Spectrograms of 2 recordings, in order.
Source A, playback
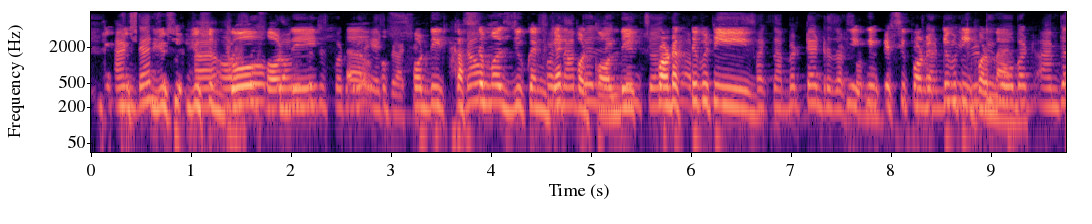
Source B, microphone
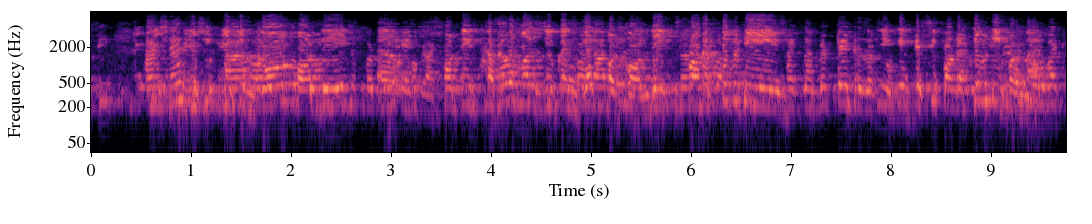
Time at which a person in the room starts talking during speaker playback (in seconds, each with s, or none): none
